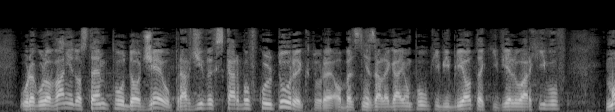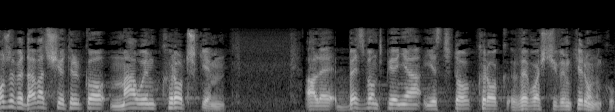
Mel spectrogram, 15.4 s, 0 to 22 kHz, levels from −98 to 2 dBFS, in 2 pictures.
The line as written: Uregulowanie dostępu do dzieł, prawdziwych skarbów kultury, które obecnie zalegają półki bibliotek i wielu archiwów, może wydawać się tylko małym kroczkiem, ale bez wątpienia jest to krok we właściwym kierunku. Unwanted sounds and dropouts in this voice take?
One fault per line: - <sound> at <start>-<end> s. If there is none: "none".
none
